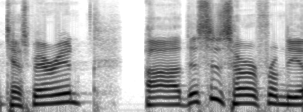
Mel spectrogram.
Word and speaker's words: Kasparian: How do you pronounce her last name? Kasparian. Kasparian.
